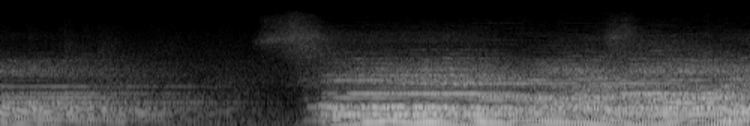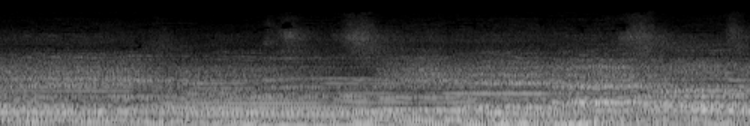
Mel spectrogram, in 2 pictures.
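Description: Mixed choir singing: a held chord dies away into a brief near-silent pause, then the choir comes in again about two seconds in with sustained chords.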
